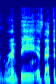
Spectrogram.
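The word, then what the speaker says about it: Rempe: Rempy. Is that the correct pronunciation? If not, yeah, Matt Rempy."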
